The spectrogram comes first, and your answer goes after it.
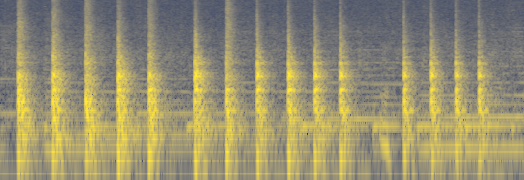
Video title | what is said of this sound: Korean Heritage: The Art of Hanok Window-Making by Master Sim Yong-sik | これが打ち込まれると中に当たったという合図が来ます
